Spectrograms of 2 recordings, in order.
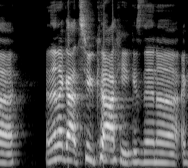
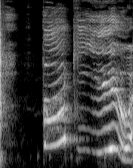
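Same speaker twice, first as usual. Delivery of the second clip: crying mock curse; 11 semitones higher than usual. Shooting at the boss angrily.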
